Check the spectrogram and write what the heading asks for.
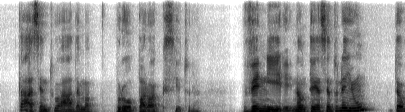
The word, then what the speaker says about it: venire: então percebam aqui ó a palavra venire ela tem três sílabas tem acento tônico não né não tem acento agudo então eu vou falar venir vai ser uma oxítona não não existe oxítonas em latim Então qual que nós vamos falar é a penúltima venire venire assim você nunca vai errar pronúncia aqui no nosso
